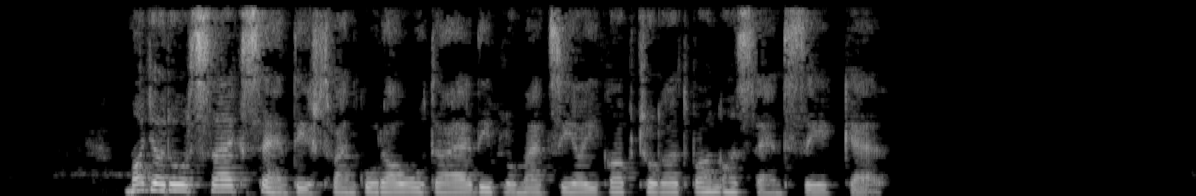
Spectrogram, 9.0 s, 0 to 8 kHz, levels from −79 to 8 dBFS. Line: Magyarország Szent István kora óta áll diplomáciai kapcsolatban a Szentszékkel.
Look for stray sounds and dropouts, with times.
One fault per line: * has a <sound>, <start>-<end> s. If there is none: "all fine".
all fine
